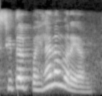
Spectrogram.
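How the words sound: It is said as an exclamation.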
